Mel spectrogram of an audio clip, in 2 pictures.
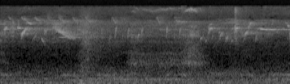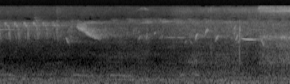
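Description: Birds chirping and whistling in quick short calls over a steady low background rumble of outdoor noise.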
